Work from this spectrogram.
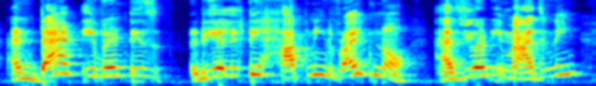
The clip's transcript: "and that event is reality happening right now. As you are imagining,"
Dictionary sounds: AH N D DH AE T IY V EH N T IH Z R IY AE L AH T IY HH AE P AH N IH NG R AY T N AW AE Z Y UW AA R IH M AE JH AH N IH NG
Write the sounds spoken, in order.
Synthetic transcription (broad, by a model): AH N D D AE T IY V EH N T IH Z R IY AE L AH T IY HH AE P AH N IH NG R AY T N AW AE Z Y UW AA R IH M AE JH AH N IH NG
